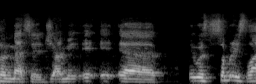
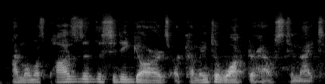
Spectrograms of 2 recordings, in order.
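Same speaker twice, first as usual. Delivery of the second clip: low, soft confidential warning; very hushed; 4 semitones lower, 6 dB quieter than usual. Acted. Warning that city guards are coming, very hushed. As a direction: keep it down so only they hear. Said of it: "I'm saying this very hushed".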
